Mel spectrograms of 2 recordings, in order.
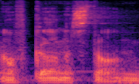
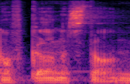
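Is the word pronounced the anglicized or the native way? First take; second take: native; native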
